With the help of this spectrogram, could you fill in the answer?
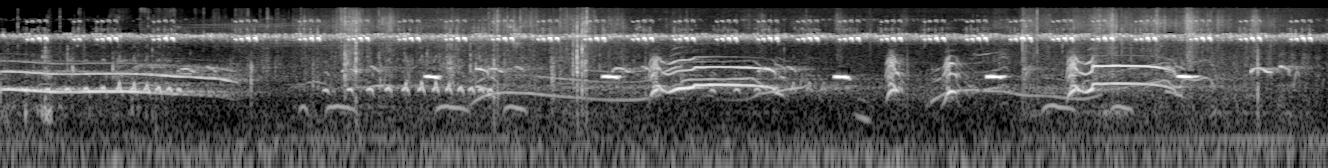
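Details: Several coyotes howl together in the Sonoran Desert saguaro wilderness with long, wavering, sliding wails broken by sharp yips, over a steady cricket trill and a few low owl hoots.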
